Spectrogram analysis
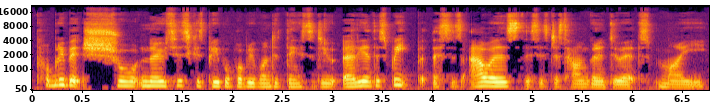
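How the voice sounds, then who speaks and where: A woman's voice: fairly low pitch, fairly quick. A young British woman talking in a casual vlog style, rambling a little and hesitating as she goes. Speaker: homeschooling mother and vlogger.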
